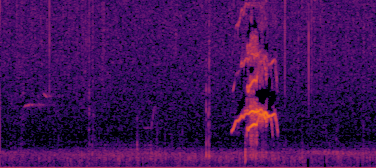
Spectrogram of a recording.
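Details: Female osprey at an evening nest in Estonia, with two chicks, calling the male for food: a single short burst of overlapping whistled chirps after quiet seconds of low, steady rumble.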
